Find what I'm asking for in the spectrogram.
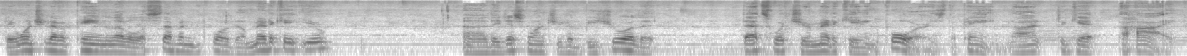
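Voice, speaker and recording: A man's somewhat breathy voice of medium pitch with a dark, mellow tone, ordinary pitch variation and a moderate pace. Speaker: paraplegic vlogger. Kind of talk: personal video diary. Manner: halting.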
